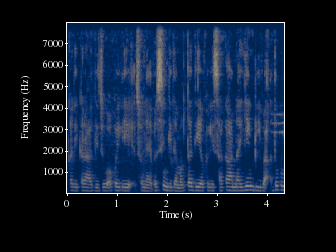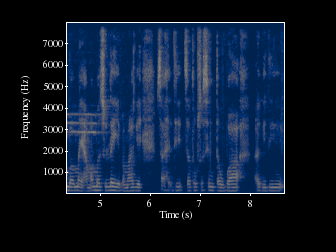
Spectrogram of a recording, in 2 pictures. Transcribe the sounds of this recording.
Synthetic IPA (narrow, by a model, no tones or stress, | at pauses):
kɐɾikɐɾaɡizuɐkʰojɡisonajbɐsiŋɡidɐmɐk̚tɐdiɐkʰojɡisɐɾkaɾnɐjeŋbibɐ̰ʔɐduɡumbɐmɐja̰mɐmɐzulɐjebɐmaɡisa̰dit͡ʃatʰok̚sasintɐwbɐ | ɐ̰ɡidi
